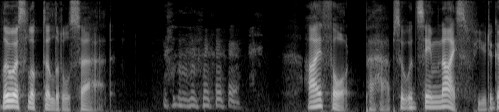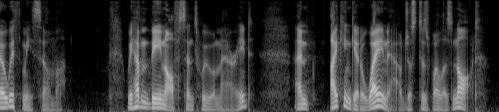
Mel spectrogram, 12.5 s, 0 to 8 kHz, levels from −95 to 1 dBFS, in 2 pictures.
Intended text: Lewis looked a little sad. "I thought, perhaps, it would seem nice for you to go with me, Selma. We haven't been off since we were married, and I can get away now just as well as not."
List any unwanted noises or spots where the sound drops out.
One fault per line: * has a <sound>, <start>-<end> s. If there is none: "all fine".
* has a laugh, 2.0-3.3 s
